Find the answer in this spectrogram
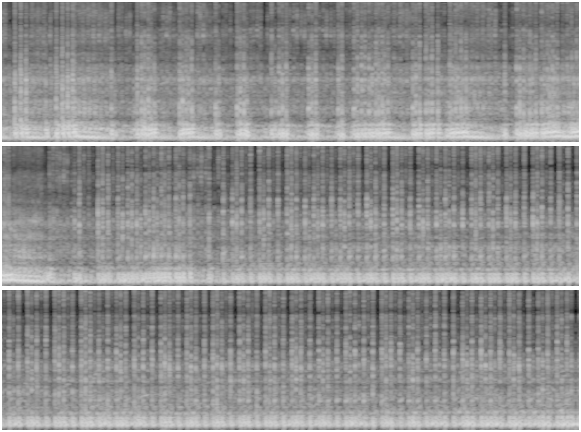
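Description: Custom chopper motorcycle's engine, freshly started, revved in a series of throttle blips for about the first six seconds, then settling into a steady idle.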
